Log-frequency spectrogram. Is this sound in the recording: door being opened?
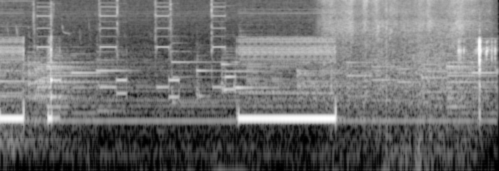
no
